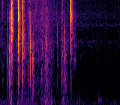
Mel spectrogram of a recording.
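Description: A quick run of sharp clicks and small metallic rattles, things being handled inside a car, over the first second and a half, then it goes quiet.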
